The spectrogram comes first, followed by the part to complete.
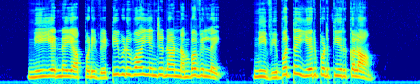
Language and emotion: Tamil, angry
